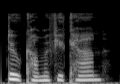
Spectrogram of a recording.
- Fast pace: Yes, fast, 250 wpm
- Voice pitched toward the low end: No, high, 205 Hz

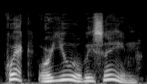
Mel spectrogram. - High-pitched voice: No, medium, 165 Hz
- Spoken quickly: Yes, fast, 245 wpm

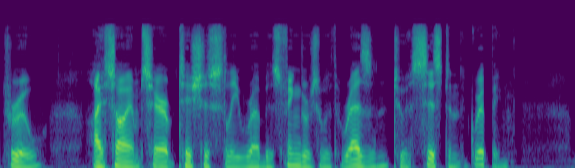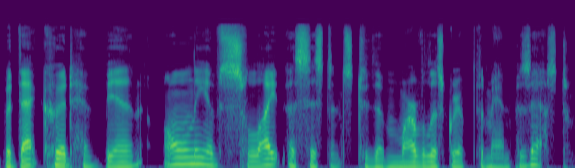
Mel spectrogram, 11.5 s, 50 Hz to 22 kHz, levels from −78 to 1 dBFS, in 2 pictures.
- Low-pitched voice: Yes, low, 120 Hz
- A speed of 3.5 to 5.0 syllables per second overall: Yes, 4.7 syllables/s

